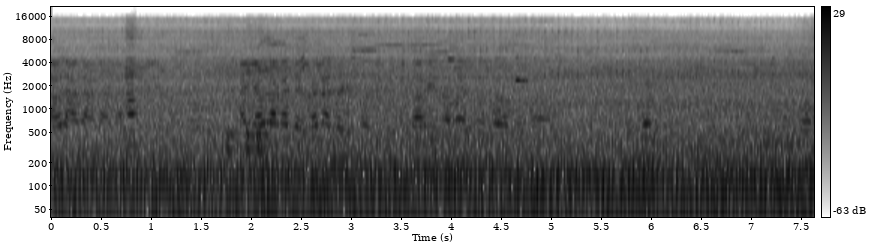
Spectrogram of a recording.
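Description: Busy street traffic jammed after a collision between two motorcycles, a steady loud roar of engines and passing vehicles with occasional horn-like tones, people talking nearby over it.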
